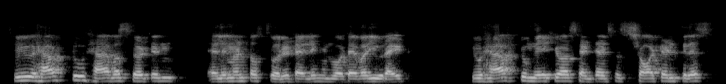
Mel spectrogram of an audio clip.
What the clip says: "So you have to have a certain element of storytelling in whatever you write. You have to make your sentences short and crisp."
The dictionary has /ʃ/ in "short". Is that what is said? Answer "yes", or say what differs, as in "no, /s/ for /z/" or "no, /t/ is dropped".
yes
